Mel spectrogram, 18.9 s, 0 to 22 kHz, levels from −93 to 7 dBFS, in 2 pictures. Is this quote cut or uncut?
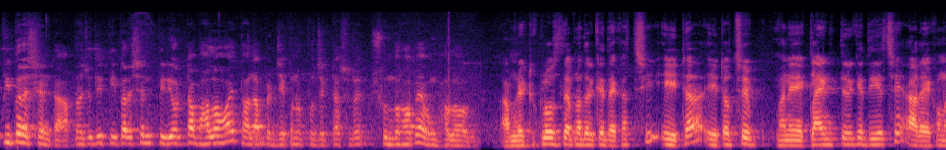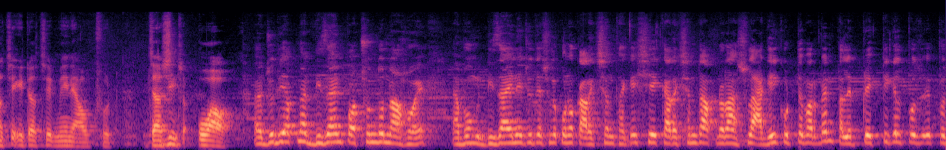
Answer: cut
